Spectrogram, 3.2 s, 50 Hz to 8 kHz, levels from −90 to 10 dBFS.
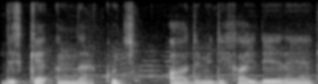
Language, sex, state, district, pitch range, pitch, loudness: Hindi, male, Uttar Pradesh, Saharanpur, 105-110 Hz, 105 Hz, -19 LUFS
